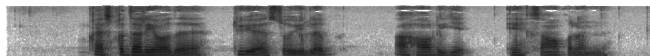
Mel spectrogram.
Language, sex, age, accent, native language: Uzbek, male, 19-29, Toshkent shahri, Uzbek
